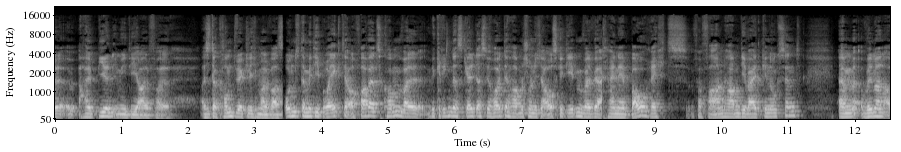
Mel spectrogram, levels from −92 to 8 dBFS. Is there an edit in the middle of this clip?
yes; 2 cuts; at 3.4 s, 8.2 s

